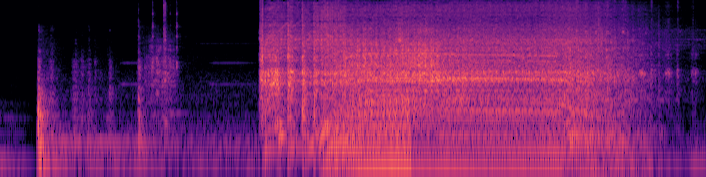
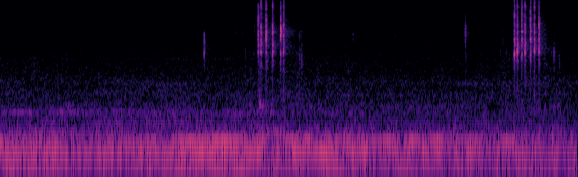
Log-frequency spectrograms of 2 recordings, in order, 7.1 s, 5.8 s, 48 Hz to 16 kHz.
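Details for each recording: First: Nissan SR20 petrol engine (NX2000/Sentra SE-R type): harsh metallic timing chain clatter on startup easing toward idle, some rattle under throttle; timing chain tensioner found leaking, to be replaced. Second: Nissan SR20 engine (NX2000/Sentra SE-R/200SX/G20), engine off and turned slowly by hand after installing a new timing chain tensioner: two bursts of sharp clicks as the tensioner ratchet extends, taking up chain slack and applying tension normally.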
